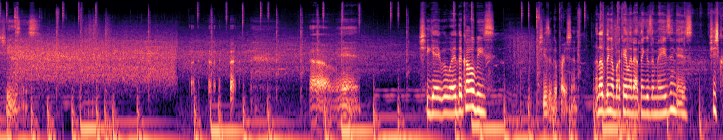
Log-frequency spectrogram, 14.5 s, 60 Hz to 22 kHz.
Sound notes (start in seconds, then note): 1.3 crowd cheering; 3.8 Kelsey laughing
